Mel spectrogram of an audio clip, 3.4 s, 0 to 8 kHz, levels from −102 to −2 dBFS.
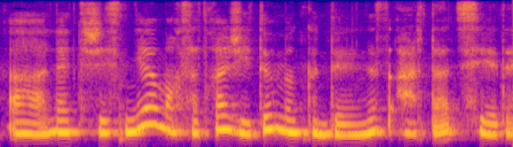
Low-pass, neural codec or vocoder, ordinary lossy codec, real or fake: none; none; none; real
